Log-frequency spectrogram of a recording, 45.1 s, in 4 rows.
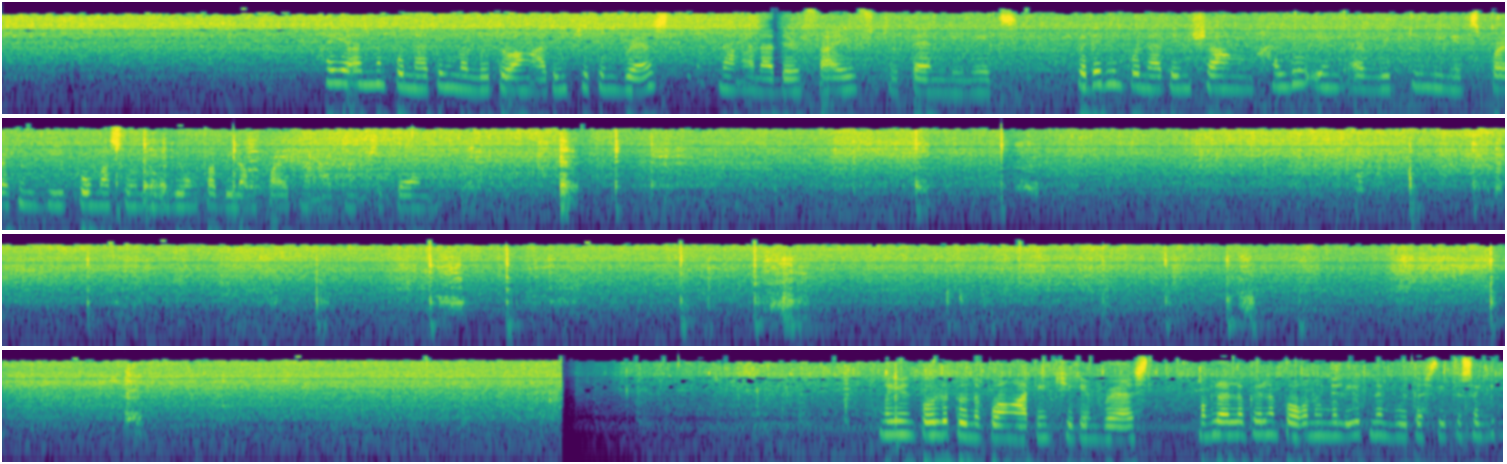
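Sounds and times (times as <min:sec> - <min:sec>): food sizzling in oil: 0:00.0 - 0:45.0
metal spatula scraping a pan: 0:12.1 - 0:16.7, 0:17.6 - 0:19.2, 0:21.3 - 0:23.7, 0:24.4 - 0:28.8, 0:29.7 - 0:33.8.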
